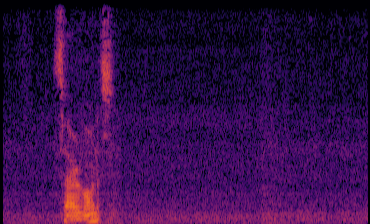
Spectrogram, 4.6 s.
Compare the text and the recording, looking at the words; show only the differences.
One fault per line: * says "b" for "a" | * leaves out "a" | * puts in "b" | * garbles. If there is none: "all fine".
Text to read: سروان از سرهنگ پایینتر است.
* leaves out "از سرهنگ پایینتر"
